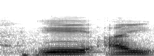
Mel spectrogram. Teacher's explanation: कंठ तालव्य माने कंठ भी और तालु भी तथा जीभ भी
